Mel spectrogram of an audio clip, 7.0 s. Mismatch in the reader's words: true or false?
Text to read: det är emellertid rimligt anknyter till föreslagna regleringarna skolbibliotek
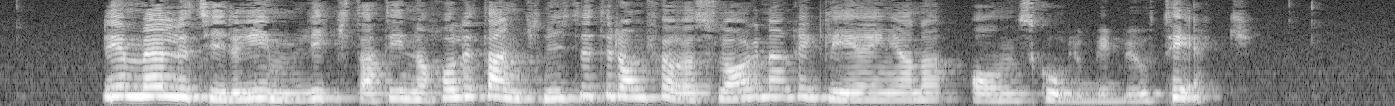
true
